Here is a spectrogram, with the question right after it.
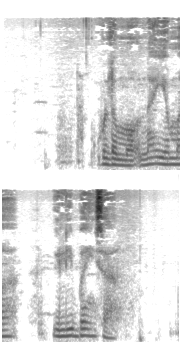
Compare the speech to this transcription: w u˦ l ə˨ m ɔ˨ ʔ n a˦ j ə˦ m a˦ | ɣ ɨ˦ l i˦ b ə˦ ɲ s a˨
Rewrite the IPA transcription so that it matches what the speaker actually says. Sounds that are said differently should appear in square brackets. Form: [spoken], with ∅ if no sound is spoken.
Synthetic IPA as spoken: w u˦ l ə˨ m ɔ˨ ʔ n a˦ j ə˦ m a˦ | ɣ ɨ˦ l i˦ b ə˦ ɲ s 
